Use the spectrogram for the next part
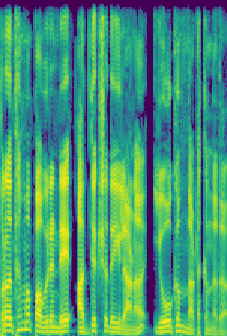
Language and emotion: Malayalam, neutral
